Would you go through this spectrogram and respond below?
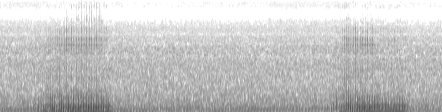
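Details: Two long, low, rattling snores about four seconds apart over a steady quiet room hum: ordinary snoring.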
